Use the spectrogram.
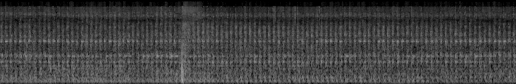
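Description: A small model steam engine runs steadily, its fast, even mechanical chuffing continuous and fairly loud throughout, with one brief sharp click partway through.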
